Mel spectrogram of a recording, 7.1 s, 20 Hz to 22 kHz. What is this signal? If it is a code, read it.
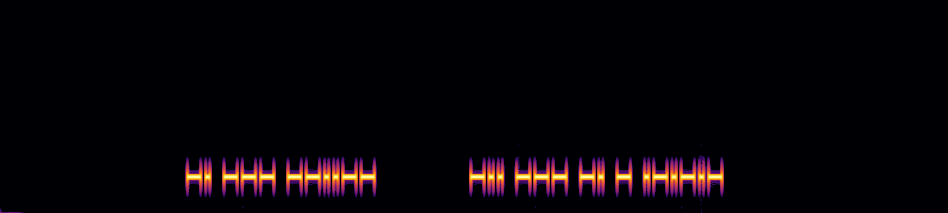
Morse code, heard as a keyed tone, about 36 wpm, 700 Hz. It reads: NO, DONT.
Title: 3x Word-Spacing - Sentences from Top 300 Words - 35wpm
